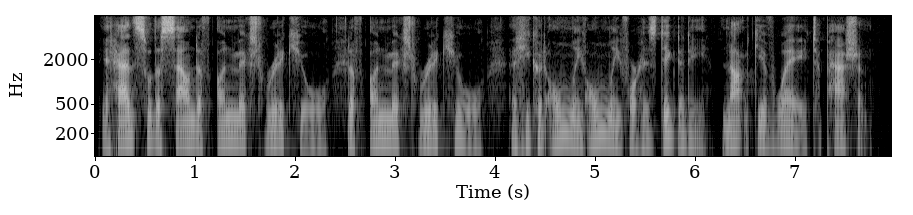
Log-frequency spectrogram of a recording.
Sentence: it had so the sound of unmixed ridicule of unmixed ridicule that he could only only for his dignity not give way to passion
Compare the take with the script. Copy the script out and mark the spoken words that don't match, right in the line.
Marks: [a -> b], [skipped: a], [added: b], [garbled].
it had so the sound of unmixed ridicule of unmixed ridicule that he could only only for his dignity not give way to passion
